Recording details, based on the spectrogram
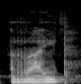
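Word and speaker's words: write: आर के पहले डब्लू नहीं पढ़ा जाएगा। जैसे देखिए राइट, ये डब्लू नहीं पढ़ा गया, और आई को आई पढ़ा गया।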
